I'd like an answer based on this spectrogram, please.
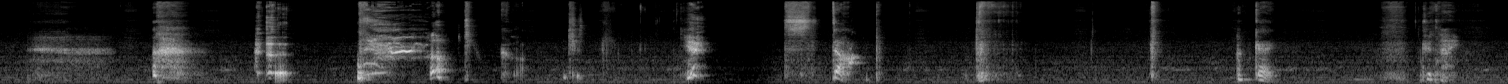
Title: Hiccups. Kill me.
